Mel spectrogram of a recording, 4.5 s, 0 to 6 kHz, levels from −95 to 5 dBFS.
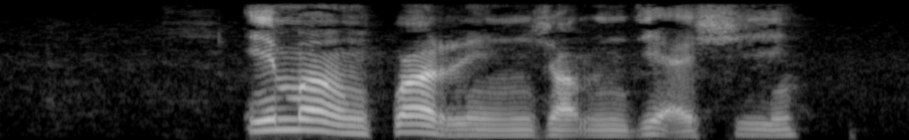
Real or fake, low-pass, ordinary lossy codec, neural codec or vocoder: real; 5.4 kHz; MP3, 48 kbps; none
